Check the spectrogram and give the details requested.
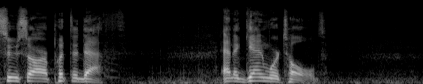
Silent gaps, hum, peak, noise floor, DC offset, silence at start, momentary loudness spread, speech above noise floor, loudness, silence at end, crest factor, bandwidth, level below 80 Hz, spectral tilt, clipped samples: none; none; -4 dBFS; -53 dBFS; under 0.1%; 0 s; 11 LU; 29 dB; -24 LUFS; 1 s; 22 dB; 16 kHz; -54 dBFS; -4.5 dB/octave; under 0.1%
